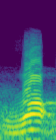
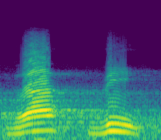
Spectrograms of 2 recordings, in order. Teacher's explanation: Kalau za itu dia lepas, lidahnya istifal, lidahnya turun ya, makanya za, zi. Kalau dho lidahnya naik ketika disebutkan hurufnya dan stop nyebutin huruf dho, lidahnya terangkat, makanya bunyinya beda dengan za.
